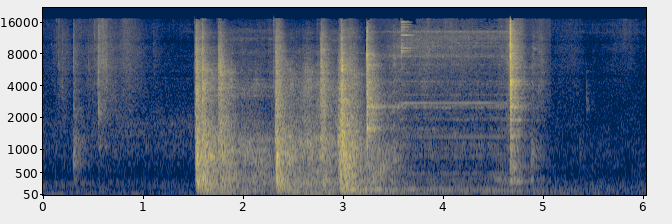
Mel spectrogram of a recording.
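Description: Heavy clanks and knocks as granite blocks are rigged under a chain hoist: two faint clicks, then loud hits about a second and a half in, again at about two and a quarter seconds, and twice around three seconds. A short metallic ringing tone follows and ends with one last sharp knock.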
